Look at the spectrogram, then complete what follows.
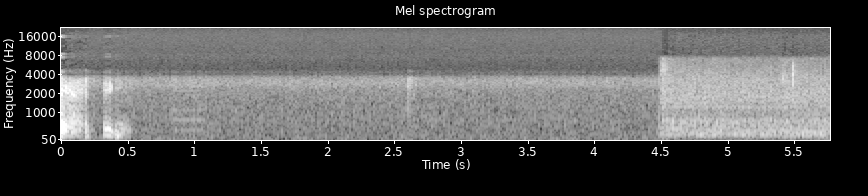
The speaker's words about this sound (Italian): No, non abbiamo visto niente perché il segnale è saltato di nuovo, il segnale del cellulare, 30 secondi di pausa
